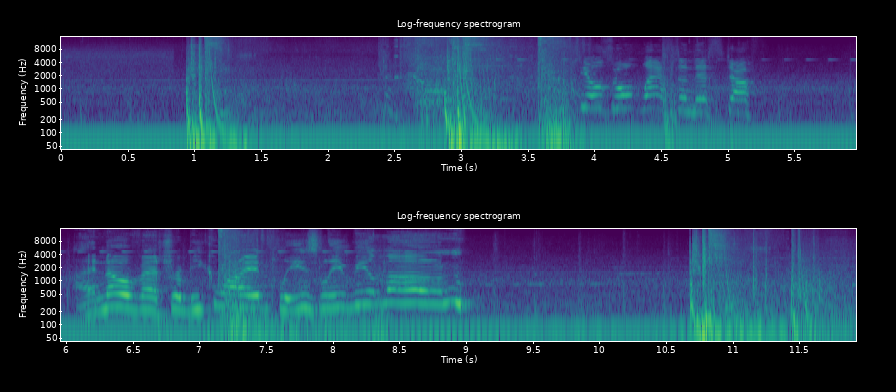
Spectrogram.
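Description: Game sound effects chime and thud.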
